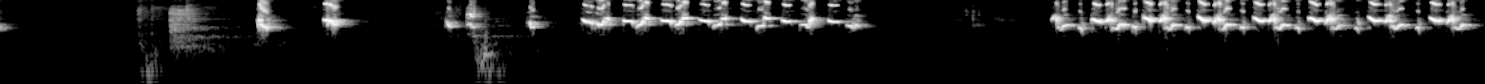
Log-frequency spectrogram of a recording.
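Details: Sooty-headed bulbul in long rolling song, played to draw other bulbuls into singing. A few loose notes and thumps lead into two bursts of quick, tightly packed chattering whistles with a brief gap.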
